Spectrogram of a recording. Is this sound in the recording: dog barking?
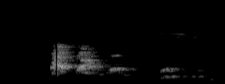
yes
